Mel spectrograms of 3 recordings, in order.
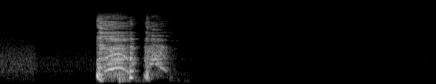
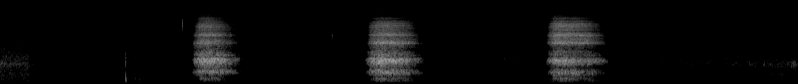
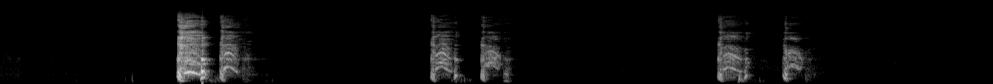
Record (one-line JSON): {"cough_length": "4.4 s", "cough_amplitude": 22691, "cough_signal_mean_std_ratio": 0.28, "exhalation_length": "8.0 s", "exhalation_amplitude": 5679, "exhalation_signal_mean_std_ratio": 0.34, "three_cough_length": "9.9 s", "three_cough_amplitude": 26027, "three_cough_signal_mean_std_ratio": 0.23, "survey_phase": "beta (2021-08-13 to 2022-03-07)", "age": "45-64", "gender": "Male", "wearing_mask": "No", "symptom_runny_or_blocked_nose": true, "symptom_onset": "4 days", "smoker_status": "Ex-smoker", "respiratory_condition_asthma": false, "respiratory_condition_other": false, "recruitment_source": "Test and Trace", "submission_delay": "2 days", "covid_test_result": "Positive", "covid_test_method": "RT-qPCR", "covid_ct_value": 13.9, "covid_ct_gene": "ORF1ab gene", "covid_ct_mean": 14.1, "covid_viral_load": "24000000 copies/ml", "covid_viral_load_category": "High viral load (>1M copies/ml)"}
